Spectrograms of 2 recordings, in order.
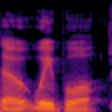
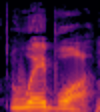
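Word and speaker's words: Weibo (微博): It's Leimo. – It's pronounced Weibo. – Weibo. – Yeah. – Yes. B-O-Bo.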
